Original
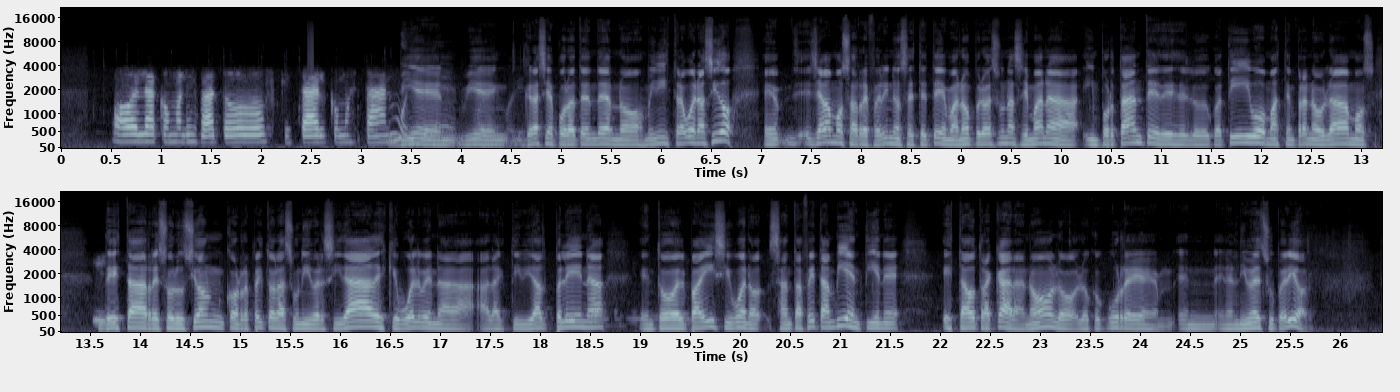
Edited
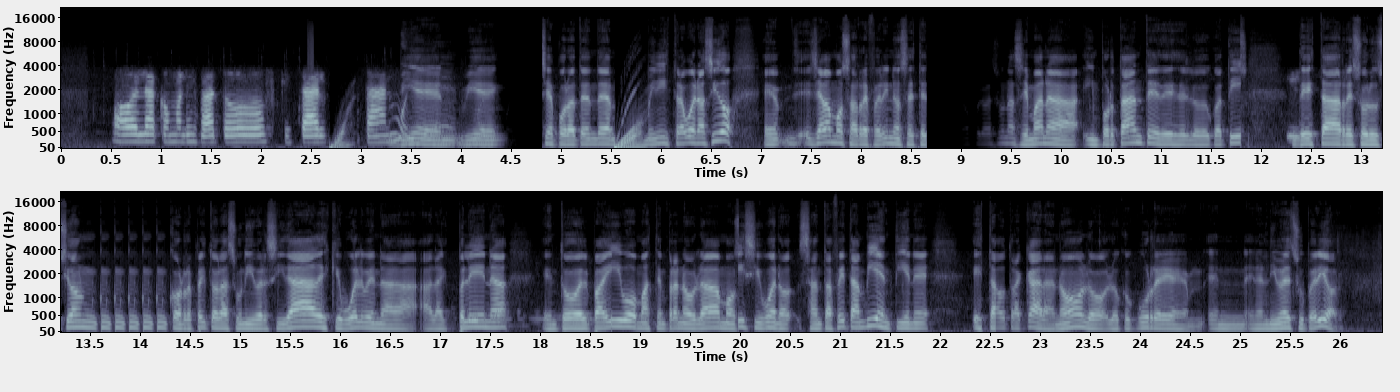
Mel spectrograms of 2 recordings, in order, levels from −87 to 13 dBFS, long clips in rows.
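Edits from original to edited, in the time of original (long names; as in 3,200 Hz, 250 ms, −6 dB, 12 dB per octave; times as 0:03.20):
0:02.68: tape start 0.32 s
0:04.31–0:04.81: fade out exponential
0:05.53: tape start 0.34 s
0:08.65–0:09.59: fade in exponential
0:11.79–0:13.06: move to 0:19.68
0:14.74: stutter 0.14 s, 6 plays
0:17.68–0:18.08: remove
0:22.25–0:22.79: fade in, from −12.5 dB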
